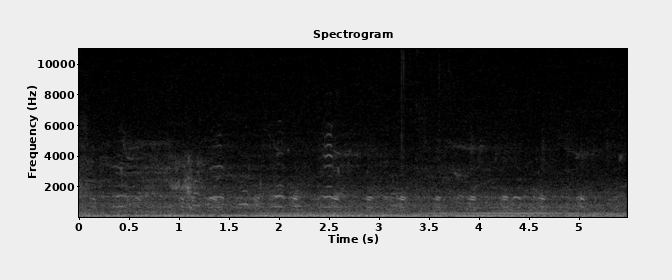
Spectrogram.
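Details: Geese at a park lagoon in Madison, Wisconsin, USA, honk repeatedly in short, clipped notes from several birds, with a constant low-pitched hum behind them.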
